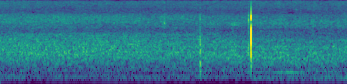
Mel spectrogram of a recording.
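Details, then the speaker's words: New Dynatron CPU cooler with a ball bearing fan, replacing a cheap cooler whose fan whined, PC just switched on: soft, steady airy hum with no whine, rattle or ticking beyond one faint click; fan runs quiet and healthy. "and even when it gets loud it's not ridiculously well it's not ridiculous it's pretty good actually not bad at all"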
